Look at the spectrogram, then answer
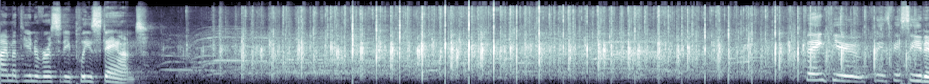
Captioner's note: applause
